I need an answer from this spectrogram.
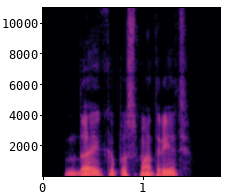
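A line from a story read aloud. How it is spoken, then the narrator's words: Calm tone. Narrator (Russian): спокойным тоном произнес Сунь Фэй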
